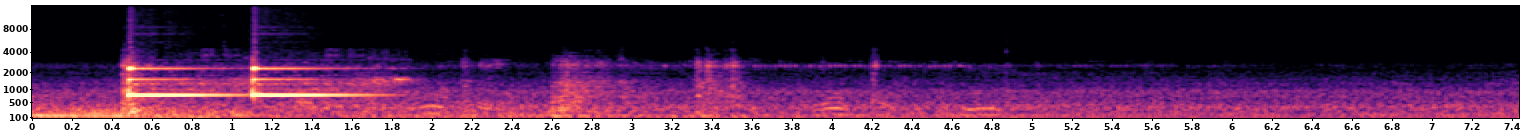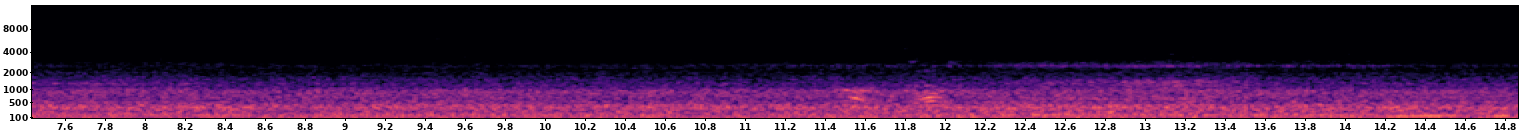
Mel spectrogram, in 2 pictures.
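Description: Two electronic chimes about half a second apart, each a clear tone that fades over about a second, from an in-car alert device that also gives synthesized speed-limit warnings. After the chimes there is only quiet, steady in-car road noise.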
